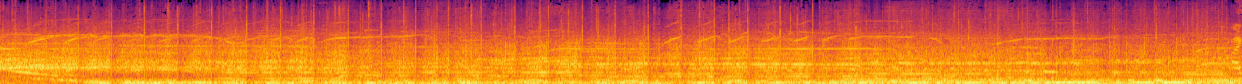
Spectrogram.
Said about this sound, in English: But yeah, huge cheer for Pauline Ferrand-Prevot. What a moment for her, what a moment for this race, I would say.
